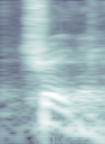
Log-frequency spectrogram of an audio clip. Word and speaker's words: Trygve: So how do you pronounce his first name? Trygve.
